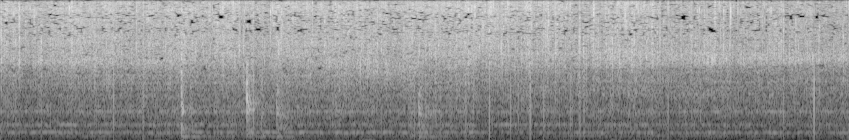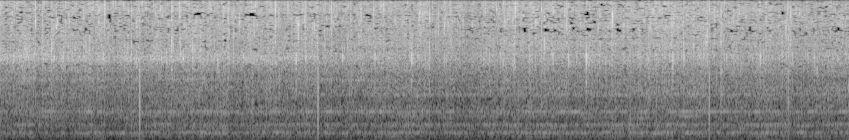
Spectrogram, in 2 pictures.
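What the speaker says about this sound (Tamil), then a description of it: "இப்படி எல்லா மீனும் சுத்திட்டு இப்படி எண்ணெய் ஊத்திக்கலாம். அப்புறம் நல்லா மொறு மொறு நல்லா இருக்கும்." Fish frying in oil in a pan gives a steady, loud sizzle that crackles continuously throughout, with no voices.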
